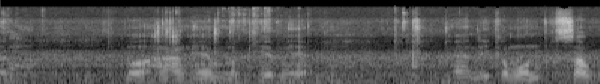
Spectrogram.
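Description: Mostly people talking inside a moving car, with low road and engine noise from the cabin underneath.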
